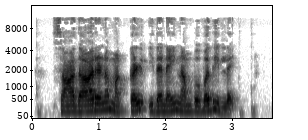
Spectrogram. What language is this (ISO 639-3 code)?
tam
